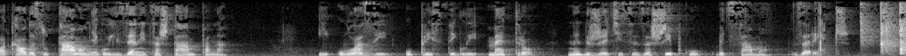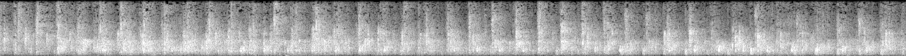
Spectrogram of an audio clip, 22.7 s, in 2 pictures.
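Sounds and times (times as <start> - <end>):
speech: 0.0 - 2.9, 4.0 - 10.6
audience applause after a poetry reading at the Kolarac Endowment hall: 11.0 - 22.6.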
